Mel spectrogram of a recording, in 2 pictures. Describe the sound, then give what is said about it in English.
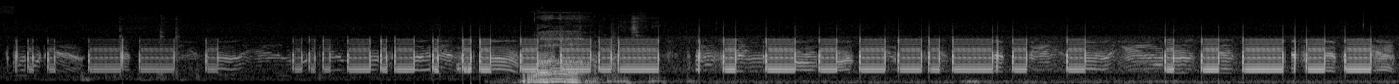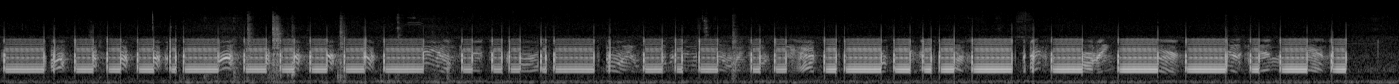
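Morse code beeps: a loud, continuous stream of rapid, high-pitched electronic tones chirping and warbling with little pause, briefly interrupted early on by a sweeping burst. “If anybody can read, what's that called? Morse code.”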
